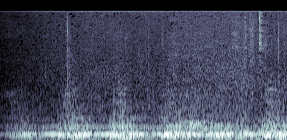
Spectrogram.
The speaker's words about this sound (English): The aria starts with this sort of very low bass chord, almost like thunder going off, repeated, sort of very low, and the double basses and the piano.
